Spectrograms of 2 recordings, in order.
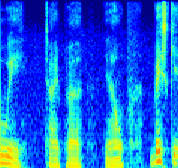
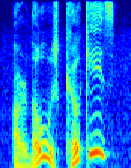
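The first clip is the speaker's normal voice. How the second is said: bad, loud, high-pitched put-on American accent; 5 semitones higher, 5 dB louder than usual. Quoting what americans often ask them: bad put-on american accent. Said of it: "Did you like my American accent there? It was a bit crap".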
